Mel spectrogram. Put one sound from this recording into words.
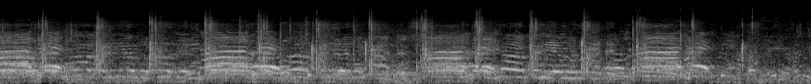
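A crowd chants loudly together.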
